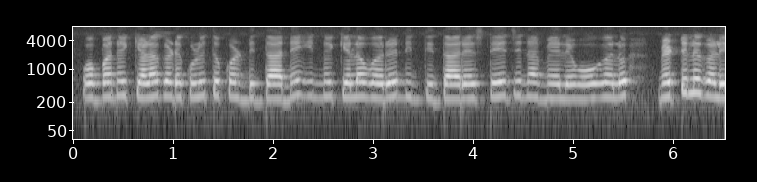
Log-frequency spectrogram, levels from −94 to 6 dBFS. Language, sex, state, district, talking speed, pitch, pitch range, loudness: Kannada, female, Karnataka, Bidar, 90 wpm, 260 Hz, 245-270 Hz, -17 LUFS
